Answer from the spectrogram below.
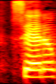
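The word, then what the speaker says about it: cero: सी से पहले अगर सी के बाद में सॉरी पहले नहीं बाद में अगर ए ओ और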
